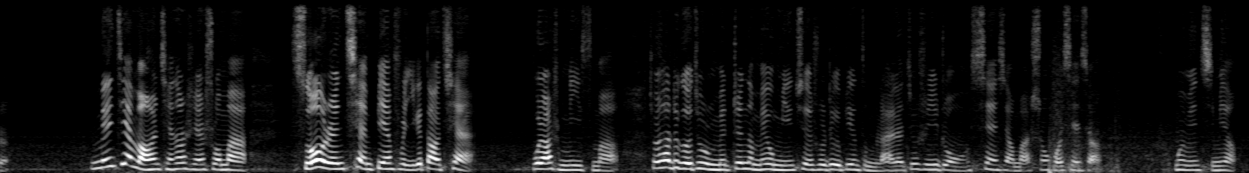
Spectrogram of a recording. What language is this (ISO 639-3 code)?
zho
